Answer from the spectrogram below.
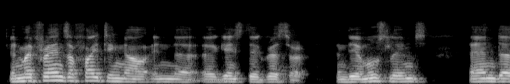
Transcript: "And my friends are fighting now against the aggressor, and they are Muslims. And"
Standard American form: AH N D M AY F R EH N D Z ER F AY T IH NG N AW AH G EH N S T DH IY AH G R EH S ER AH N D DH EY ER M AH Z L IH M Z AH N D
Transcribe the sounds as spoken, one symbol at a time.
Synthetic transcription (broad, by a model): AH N M AY F R EH N D Z ER F AY T IH NG N AW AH G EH N S T DH IY AH G R EH S ER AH N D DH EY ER M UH S L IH M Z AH N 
